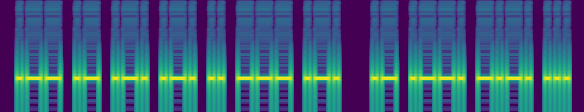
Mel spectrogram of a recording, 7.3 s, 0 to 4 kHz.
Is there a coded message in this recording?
Yes: Morse code from 0.2 to 7.1 s, heard as a keyed tone, about 20 wpm, 550 Hz. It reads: WARRIOR APCS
